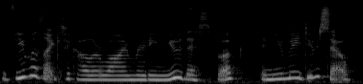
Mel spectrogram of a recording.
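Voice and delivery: usual speaking voice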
